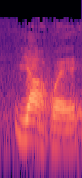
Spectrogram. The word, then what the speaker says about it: Yahweh: Yahweh is the more likely pronunciation of this word.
